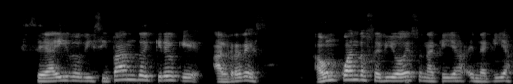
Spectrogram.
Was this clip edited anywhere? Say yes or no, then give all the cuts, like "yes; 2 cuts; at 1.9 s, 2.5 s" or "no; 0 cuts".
no; 0 cuts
